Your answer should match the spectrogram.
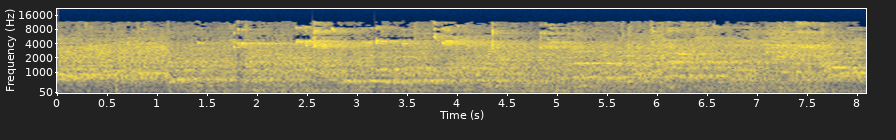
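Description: Sounds of a basketball game in a gym: a basketball bouncing on the hardwood court and sneakers squeaking, with players' and spectators' voices throughout.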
